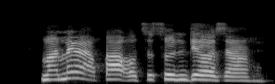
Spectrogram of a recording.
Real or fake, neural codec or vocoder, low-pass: fake; codec, 32 kHz, 1.9 kbps, SNAC; 7.2 kHz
